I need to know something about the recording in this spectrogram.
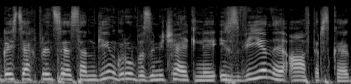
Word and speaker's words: Princesse Angine: Но, в общем, да, тогда не нужно все-таки вообще, нужно отказаться именно от русского вот этого произношения «Принцесса Ангина», «Принцесса Ангин». Вот так надо.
